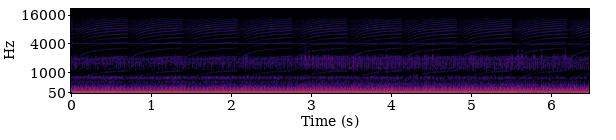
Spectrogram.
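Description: Steady drone of a Piper PA-28 Warrior's engine and propeller heard in the cabin. Over it runs an electronic music track with a rising sweep repeating about twice a second.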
